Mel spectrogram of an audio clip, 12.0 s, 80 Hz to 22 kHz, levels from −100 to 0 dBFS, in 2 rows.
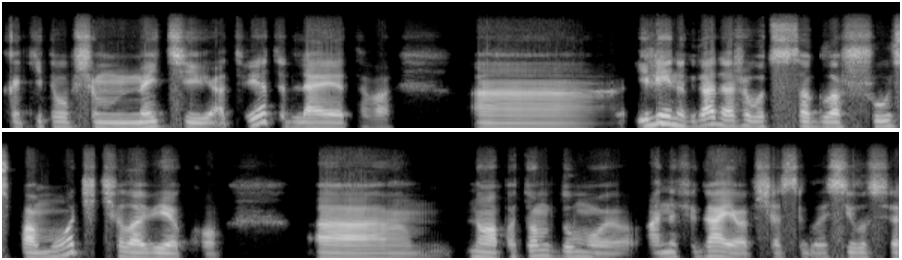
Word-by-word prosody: Какие-то, 120 - -8
в - - -3
общем, 110 -2 0
найти 115 -1 +2
ответы 230 - -4
для 115 -1 +2
этого, 110 -1 -2 0.5
а. 100 -1 -2 0.3
Или 190 +8 +4
иногда 145 -4 +2
даже 140 -3 0
вот 125 +1 -6
соглашусь 120 +2 +2
помочь 120 - 0
человеку. 110 -5 -1 0.6
А, 105 -1 +2 0.4
ну 120 -3 +1
а 110 - +3
потом 135 +4 -7
думаю: 105 -5 -8
"А 110 - -2
нафига 115 +3 +3
я - - +4
вообще 100 +1 -2
согласился?" 105 +1 -1
110 Hz, 125 wpm, -26 LUFS, 105-125 Hz, 0.6 s, Или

